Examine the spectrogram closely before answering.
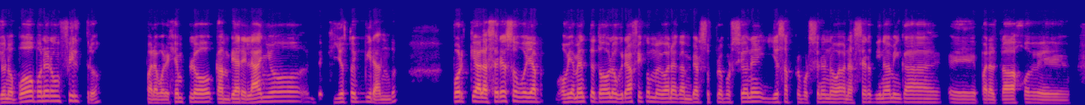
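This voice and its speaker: A man speaks at a moderate pace in a medium-pitched voice with a dark, mellow tone and fairly even intonation, recorded dry and close with no echo. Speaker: BI consultant. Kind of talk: webinar tutorial. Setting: video call.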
